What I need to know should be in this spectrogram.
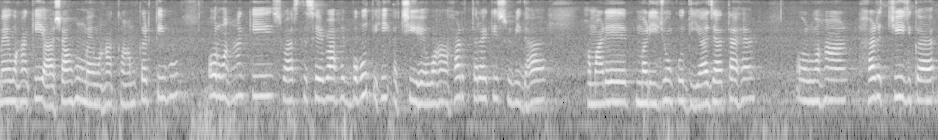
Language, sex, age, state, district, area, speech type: Hindi, female, 45-60, Bihar, Madhepura, rural, spontaneous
